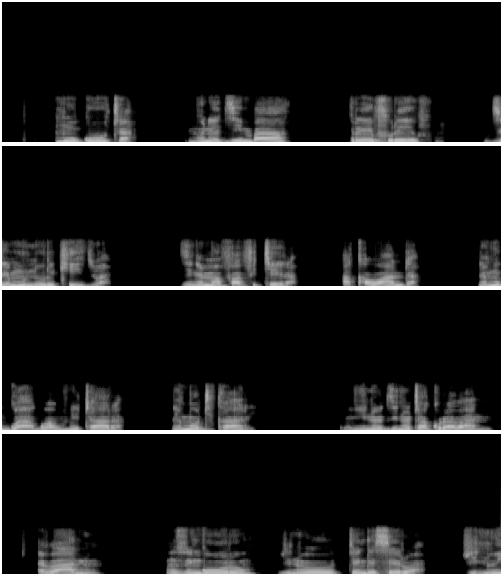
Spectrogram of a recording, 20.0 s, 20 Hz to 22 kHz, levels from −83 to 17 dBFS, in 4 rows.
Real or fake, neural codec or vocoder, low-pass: fake; autoencoder, 48 kHz, 128 numbers a frame, DAC-VAE, trained on Japanese speech; 7.2 kHz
